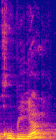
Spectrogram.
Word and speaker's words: rupia: A rupia, ou rubia, como era pronunciada localmente, era paga em vez de ouro.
